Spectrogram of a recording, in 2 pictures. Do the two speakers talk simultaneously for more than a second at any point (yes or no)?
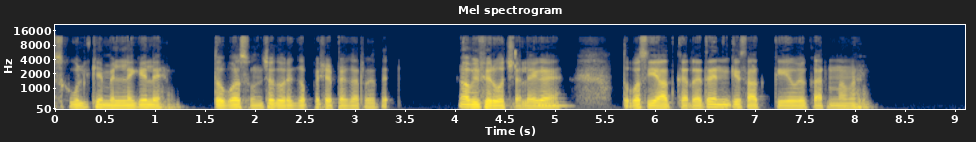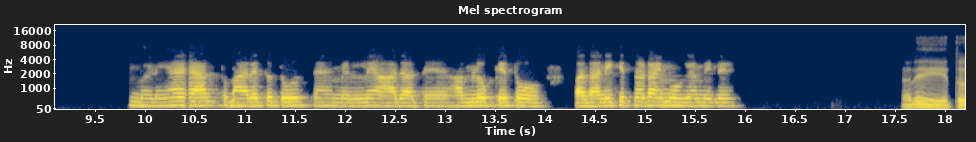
no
